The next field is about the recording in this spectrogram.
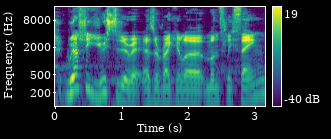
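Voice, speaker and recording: A man with an English accent speaks at a fairly slow pace. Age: 30s. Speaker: video game streamer. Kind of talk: casual live-stream chat. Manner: halting, many fillers.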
